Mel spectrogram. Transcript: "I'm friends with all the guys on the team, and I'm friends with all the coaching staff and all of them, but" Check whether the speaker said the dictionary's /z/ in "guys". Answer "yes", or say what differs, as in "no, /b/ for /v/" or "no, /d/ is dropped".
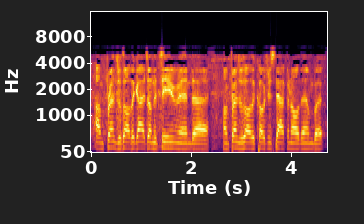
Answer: yes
